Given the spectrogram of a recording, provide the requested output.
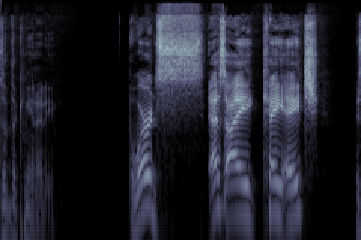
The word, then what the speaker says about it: Sikh: So if members of that community have asked you to pronounce it Sikh, not sick, by all means, yeah.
